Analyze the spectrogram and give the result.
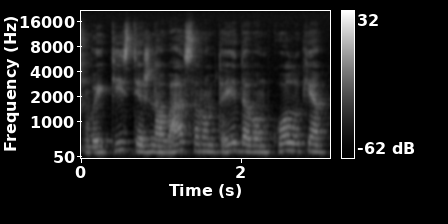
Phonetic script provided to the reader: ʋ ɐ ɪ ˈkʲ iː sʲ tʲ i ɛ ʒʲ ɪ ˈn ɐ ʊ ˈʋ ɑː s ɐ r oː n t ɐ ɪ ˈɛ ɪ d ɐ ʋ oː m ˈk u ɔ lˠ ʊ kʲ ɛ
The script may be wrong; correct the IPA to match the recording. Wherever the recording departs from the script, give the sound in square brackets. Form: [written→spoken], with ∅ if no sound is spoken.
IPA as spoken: ʋ ɐ ɪ ˈkʲ iː sʲ tʲ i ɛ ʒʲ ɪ ˈn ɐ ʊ ˈʋ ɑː s ɐ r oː [n→m] t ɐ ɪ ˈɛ ɪ d ɐ ʋ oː m ˈk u ɔ lˠ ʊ kʲ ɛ

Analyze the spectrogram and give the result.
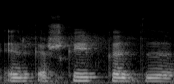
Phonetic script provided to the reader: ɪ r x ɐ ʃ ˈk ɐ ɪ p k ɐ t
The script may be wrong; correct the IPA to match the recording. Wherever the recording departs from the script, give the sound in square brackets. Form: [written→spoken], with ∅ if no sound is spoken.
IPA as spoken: ɪ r [x→k] ɐ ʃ ˈk ɐ ɪ p k ɐ t

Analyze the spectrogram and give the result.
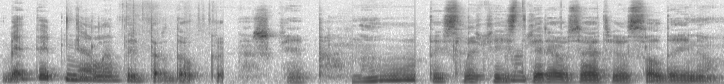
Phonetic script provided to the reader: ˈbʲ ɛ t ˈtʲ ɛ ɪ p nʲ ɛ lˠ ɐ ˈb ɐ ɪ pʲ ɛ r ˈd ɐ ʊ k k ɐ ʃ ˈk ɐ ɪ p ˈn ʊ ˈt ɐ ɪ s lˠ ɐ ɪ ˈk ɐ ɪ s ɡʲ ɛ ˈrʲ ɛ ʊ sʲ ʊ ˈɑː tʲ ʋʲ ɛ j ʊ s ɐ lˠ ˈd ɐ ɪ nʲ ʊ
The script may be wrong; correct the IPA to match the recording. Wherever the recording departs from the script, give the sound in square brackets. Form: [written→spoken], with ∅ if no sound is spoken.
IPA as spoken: ˈbʲ ɛ t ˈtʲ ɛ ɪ p nʲ ɛ lˠ ɐ ˈb ɐ ɪ pʲ ɛ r ˈd ɐ ʊ k k ɐ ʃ ˈk ɐ ɪ p ˈn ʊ ˈt ɐ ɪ s lˠ ɐ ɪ ˈk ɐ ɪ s ɡʲ ɛ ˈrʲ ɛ ʊ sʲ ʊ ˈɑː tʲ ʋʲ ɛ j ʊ s ɐ lˠ ˈd ɐ ɪ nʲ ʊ

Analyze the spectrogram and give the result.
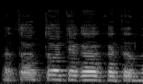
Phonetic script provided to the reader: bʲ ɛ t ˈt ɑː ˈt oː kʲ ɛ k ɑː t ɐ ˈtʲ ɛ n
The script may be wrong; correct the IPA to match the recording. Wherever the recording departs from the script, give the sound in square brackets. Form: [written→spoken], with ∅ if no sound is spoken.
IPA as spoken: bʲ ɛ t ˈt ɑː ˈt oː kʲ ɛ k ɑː [t→k] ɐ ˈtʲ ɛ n

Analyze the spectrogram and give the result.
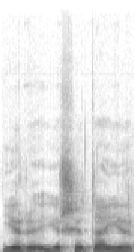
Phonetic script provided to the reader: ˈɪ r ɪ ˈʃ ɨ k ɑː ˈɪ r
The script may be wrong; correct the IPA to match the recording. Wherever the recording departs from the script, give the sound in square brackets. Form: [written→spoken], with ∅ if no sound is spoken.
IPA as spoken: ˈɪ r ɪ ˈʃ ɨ [k→t] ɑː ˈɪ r

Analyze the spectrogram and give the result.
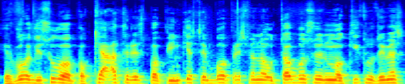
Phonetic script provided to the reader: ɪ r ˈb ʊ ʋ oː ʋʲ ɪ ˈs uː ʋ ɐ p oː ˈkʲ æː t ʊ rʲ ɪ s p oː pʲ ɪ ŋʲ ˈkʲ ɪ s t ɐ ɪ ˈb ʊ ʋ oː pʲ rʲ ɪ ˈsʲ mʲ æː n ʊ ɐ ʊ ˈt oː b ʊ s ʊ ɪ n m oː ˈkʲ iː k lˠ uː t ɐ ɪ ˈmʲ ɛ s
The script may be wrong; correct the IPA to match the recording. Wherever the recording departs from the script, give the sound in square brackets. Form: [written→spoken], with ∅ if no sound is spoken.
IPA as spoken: ɪ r ˈb ʊ ʋ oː ʋʲ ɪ ˈs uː ʋ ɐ p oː ˈkʲ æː t ʊ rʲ ɪ s p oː pʲ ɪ ŋʲ ˈkʲ ɪ s t ɐ ɪ ˈb ʊ ʋ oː pʲ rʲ ɪ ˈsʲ mʲ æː n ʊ ɐ ʊ ˈt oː b ʊ s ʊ ɪ n m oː ˈkʲ iː k lˠ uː t ɐ ɪ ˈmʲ ɛ s

